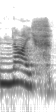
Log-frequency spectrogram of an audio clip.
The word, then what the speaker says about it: knife: common feature of English think of the word knife for example the K is silent again knee is the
